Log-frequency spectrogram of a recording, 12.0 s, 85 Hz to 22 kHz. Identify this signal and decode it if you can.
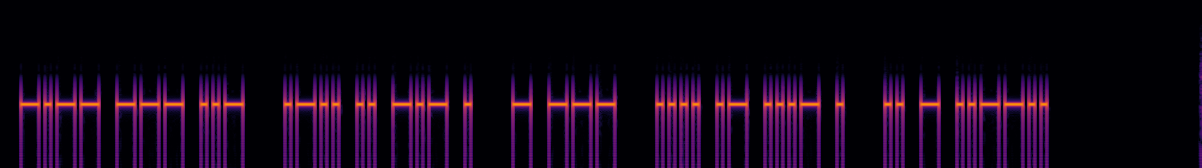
Morse code, heard as a keyed tone, about 20 wpm, 700 Hz. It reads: YOU LIKE TO HAVE IT?
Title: Sentences from Top 100 Words 20wpm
